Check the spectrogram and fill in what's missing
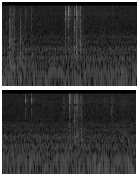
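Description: Code being typed on a computer keyboard; faint, quick key clicks in small scattered bursts over a low steady hum, close but quiet, with no voices.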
